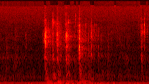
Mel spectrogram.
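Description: A computer keyboard is typed on in quick, light, irregular bursts, close to the mic and fairly quiet, over a low background hum.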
